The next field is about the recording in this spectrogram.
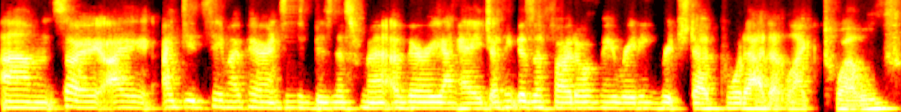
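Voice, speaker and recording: A woman's voice sits at a very deep, low pitch. Her words come through on a very clean recording with a silent background. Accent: Australian. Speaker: marketing agency owner. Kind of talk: podcast interview.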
